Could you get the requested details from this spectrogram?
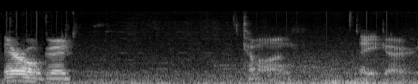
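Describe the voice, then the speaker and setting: A man's voice: low voice, huge pitch swings, slow, gravelly, a bit bright, a little hiss or hum, poor audio. A man casting a strategy game match alone from his home computer, chatting casually with many fillers and asides to the chat. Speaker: game caster. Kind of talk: solo esports commentary.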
